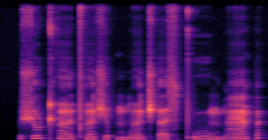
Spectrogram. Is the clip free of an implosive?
yes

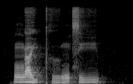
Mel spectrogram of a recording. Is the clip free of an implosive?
yes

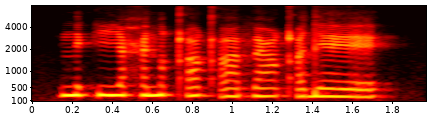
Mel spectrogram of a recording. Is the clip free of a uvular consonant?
no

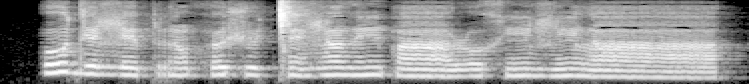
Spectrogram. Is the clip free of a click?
no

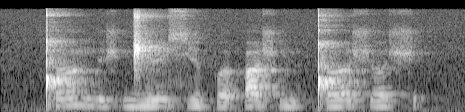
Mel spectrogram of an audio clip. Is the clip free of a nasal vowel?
yes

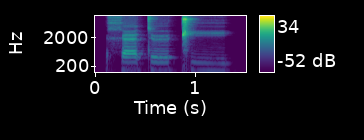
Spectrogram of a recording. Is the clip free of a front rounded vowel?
no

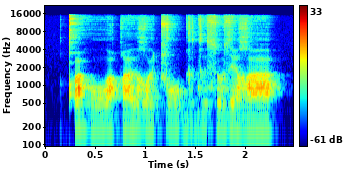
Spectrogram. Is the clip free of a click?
yes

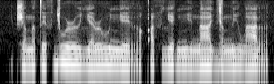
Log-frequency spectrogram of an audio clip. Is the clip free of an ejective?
no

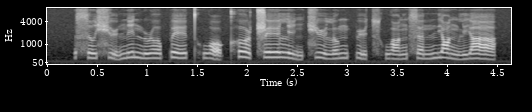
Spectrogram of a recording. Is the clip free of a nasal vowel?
yes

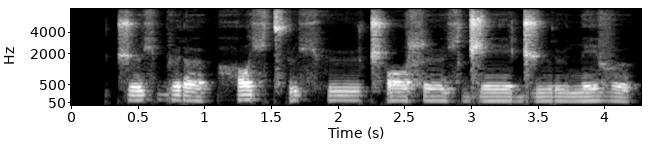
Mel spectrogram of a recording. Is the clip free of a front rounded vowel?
no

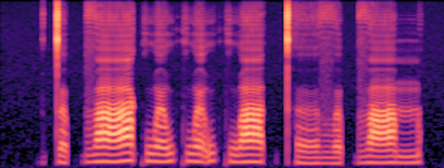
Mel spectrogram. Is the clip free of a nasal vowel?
yes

